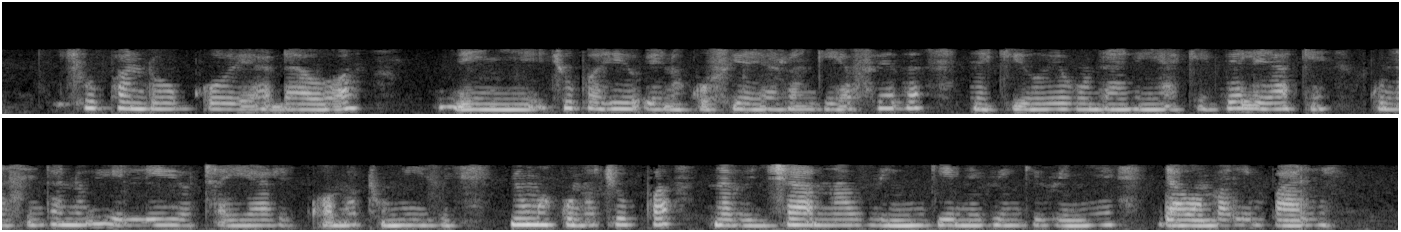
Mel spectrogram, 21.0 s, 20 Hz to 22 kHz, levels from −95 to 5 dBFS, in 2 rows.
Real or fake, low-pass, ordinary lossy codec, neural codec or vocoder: real; 7.2 kHz; AAC, 16 kbps; none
